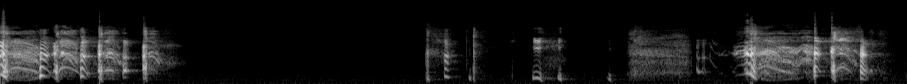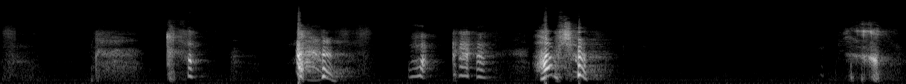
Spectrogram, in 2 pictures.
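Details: Little girl fake coughing in play, imitating her parent's cough: repeated short, forced cough sounds.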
